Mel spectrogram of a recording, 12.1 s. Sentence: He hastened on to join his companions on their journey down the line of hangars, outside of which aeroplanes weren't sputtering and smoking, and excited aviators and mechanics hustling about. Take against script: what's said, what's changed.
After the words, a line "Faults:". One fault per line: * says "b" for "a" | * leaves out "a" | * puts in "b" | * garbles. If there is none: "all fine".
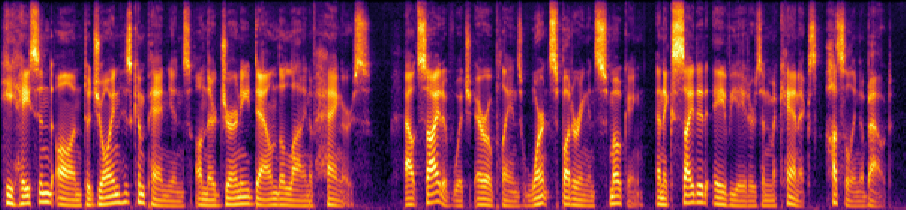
He hastened on to join his companions on their journey down the line of hangars, outside of which aeroplanes weren't sputtering and smoking, and excited aviators and mechanics hustling about.
Faults:
all fine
